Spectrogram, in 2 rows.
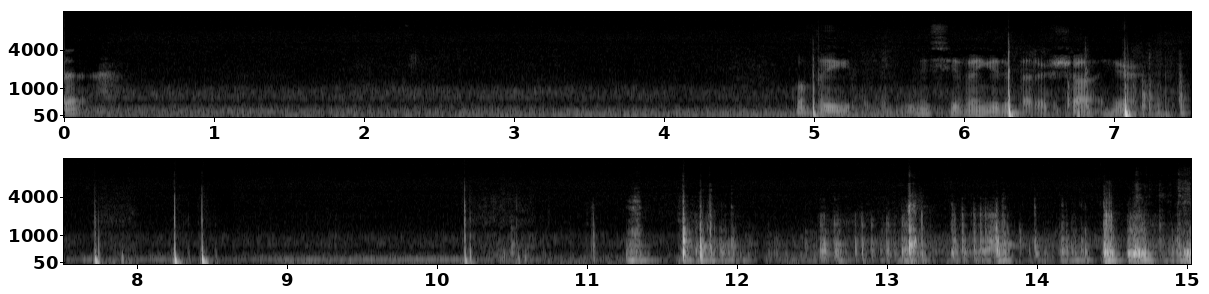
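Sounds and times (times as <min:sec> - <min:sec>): faint low hum: 0:00.0 - 0:15.0
small hard parts clicking: 0:10.2 - 0:15.0.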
